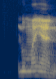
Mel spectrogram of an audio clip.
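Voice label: "lumayan", Malay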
